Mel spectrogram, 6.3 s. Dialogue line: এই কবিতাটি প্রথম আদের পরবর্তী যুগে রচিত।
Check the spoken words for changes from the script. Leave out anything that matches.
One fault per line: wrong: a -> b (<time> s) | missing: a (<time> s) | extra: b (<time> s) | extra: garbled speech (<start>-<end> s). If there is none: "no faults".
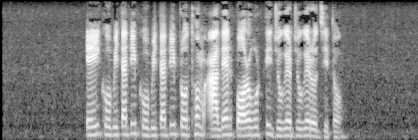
extra: কবিতাটি (2.1 s)
extra: যুগে (4.4 s)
